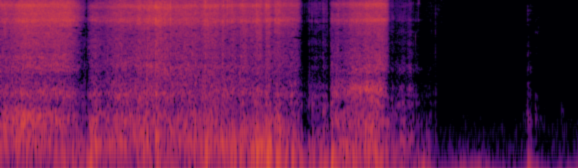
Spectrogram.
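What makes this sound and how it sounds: A large soft black makeup brush is swept fast across a white rectangular magic eraser block of solid melamine foam held in the fingers. It makes a dense, rushing, scratchy brushing with a low rumble and a bright hiss, briefly dipping twice. After about four seconds it drops to a faint, sparse rustle with one small tick near the end.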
